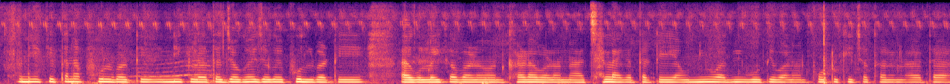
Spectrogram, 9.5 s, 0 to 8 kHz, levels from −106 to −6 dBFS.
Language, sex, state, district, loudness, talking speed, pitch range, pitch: Hindi, female, Uttar Pradesh, Ghazipur, -14 LUFS, 160 wpm, 215-230 Hz, 225 Hz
